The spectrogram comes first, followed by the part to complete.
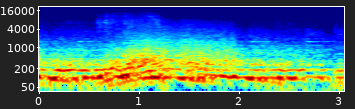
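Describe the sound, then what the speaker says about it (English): A 1972 Ford F250 Highboy engine idles smoothly with a steady, low grumble, close and loud, holding an even rumble throughout with no talking over it. "Just smooth at idle. Like I said, fires up first key. Nice low grumble, you know it's there."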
